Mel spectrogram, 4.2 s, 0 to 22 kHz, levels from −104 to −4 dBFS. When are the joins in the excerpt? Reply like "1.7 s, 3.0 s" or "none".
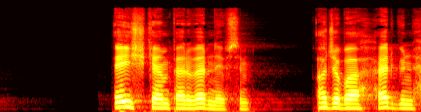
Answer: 1.0 s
